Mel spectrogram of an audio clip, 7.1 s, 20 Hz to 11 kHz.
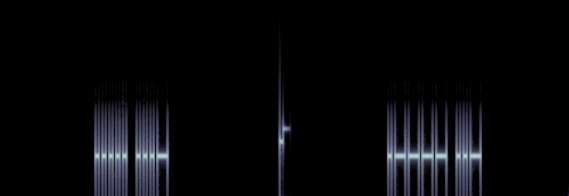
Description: Morse code, heard as a keyed tone, about 28 wpm, 700 Hz. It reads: 5 V 1 U
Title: Two Challenging Letter-Number Combinations 28wpm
